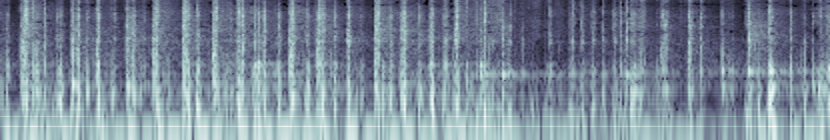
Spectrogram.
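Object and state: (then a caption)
Plastic bottle cap clicking. Fingers rapidly open, close and click the teal cap of a small white frosted plastic bottle. The result is a fast, loud, irregular run of sharp, dry plastic clicks and snaps with crackly high edges and almost no ring.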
